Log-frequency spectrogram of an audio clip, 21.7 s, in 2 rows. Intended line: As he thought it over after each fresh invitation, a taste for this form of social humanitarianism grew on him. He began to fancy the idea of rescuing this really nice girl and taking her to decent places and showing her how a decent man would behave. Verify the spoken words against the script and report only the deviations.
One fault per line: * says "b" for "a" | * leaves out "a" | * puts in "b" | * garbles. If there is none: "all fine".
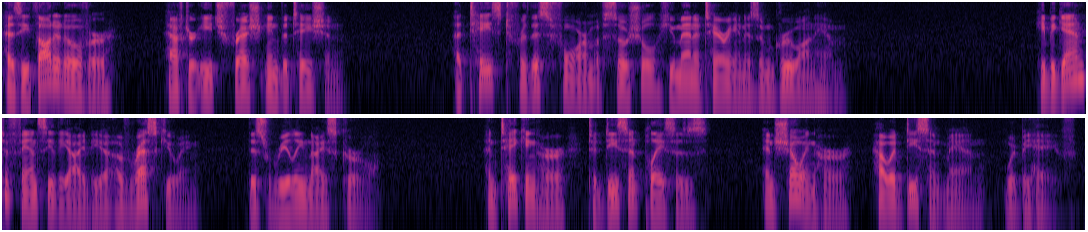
all fine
